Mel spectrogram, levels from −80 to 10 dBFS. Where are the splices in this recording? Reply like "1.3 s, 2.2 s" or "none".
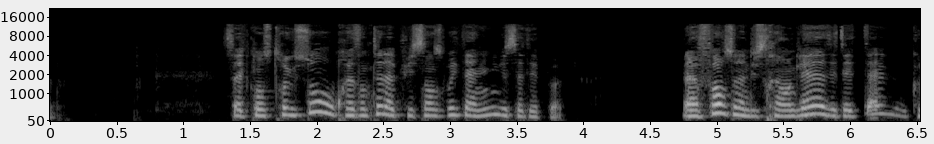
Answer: none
